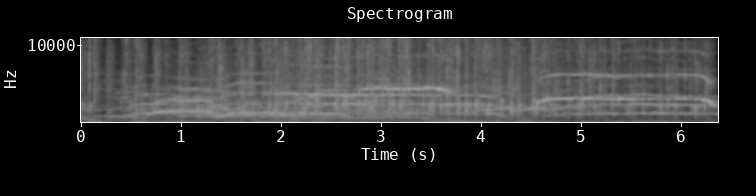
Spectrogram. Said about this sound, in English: You weren't even clapping at me, you were clapping at something he just did. That's what I think. I think you guys are laughing and clapping at me.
